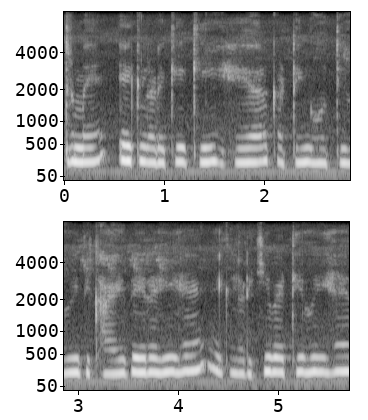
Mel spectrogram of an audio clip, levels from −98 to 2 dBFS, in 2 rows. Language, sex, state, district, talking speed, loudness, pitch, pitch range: Hindi, female, Chhattisgarh, Bilaspur, 200 wpm, -17 LUFS, 220 Hz, 215-225 Hz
